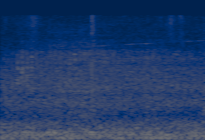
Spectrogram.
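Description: Steady low outdoor rumble with a few faint high ticks.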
